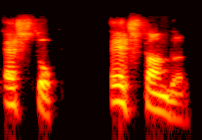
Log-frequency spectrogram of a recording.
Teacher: In Spanish, it is impossible to to pronounce a word that begins with two consonants. Like uh a Spanish speaker simply cannot pronounce the word stop. They would go estop.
